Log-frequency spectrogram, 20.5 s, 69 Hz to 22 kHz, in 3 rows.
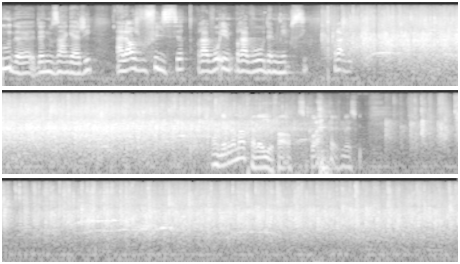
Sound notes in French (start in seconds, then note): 12.8 applaudissements; 14.2 acclamations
